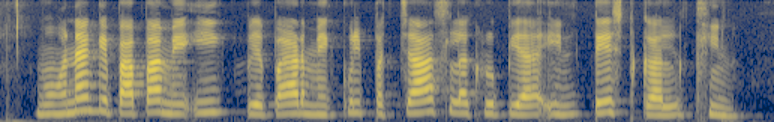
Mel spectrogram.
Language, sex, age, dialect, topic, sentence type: Magahi, female, 46-50, Western, banking, statement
